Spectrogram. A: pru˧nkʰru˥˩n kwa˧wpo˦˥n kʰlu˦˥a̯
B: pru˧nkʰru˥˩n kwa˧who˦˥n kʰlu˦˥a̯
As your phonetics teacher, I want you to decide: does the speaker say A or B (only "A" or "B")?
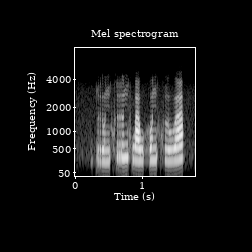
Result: B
